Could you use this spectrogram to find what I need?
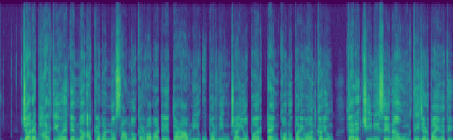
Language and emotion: Gujarati, surprised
